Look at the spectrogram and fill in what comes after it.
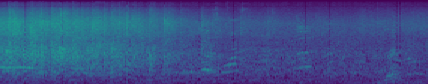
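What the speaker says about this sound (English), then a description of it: "Big round of applause for our first bout of the evening." Crowd applause for the opening bout of an amateur boxing event, a dense clapping wash that is loud at first and then thins and fades, with voices talking over it throughout.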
